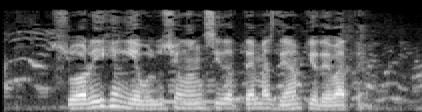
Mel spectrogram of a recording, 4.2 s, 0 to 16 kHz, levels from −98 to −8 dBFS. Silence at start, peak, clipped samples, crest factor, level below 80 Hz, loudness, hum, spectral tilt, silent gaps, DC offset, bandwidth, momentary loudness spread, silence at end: 0.05 s; -2 dBFS; under 0.1%; 18 dB; -60 dBFS; -19 LUFS; none; -4.5 dB/octave; none; under 0.1%; 11.5 kHz; 17 LU; 0 s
